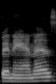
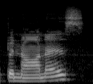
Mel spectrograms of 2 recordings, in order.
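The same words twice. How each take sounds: First: It is said in her ordinary, plain accent. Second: It is said with a British-sounding accent. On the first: "instead of saying bananas" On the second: "I say bananas"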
